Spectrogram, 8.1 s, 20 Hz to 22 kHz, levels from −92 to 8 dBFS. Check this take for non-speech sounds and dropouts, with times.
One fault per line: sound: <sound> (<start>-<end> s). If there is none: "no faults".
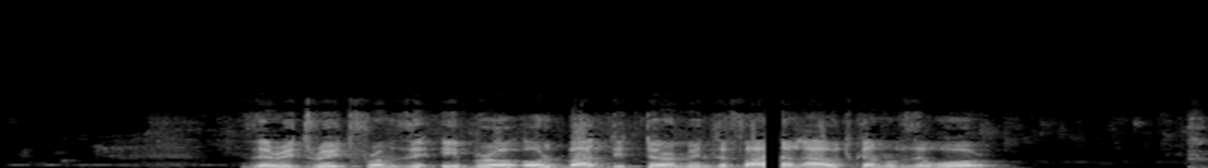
sound: dropout (5.1-5.2 s)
